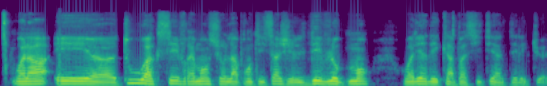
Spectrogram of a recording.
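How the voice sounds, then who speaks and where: Dry and close with no echo, a man with a dark, mellow tone talks fairly quickly with fairly even intonation. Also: medium pitch for a man. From France, Alsace. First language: Alsatian (speaking French). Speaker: language learning company director, polyglot. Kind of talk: interview. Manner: hesitant, many fillers.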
